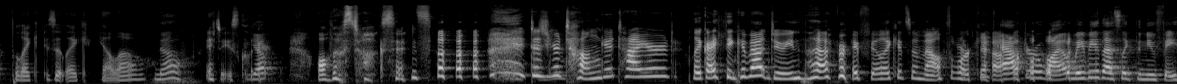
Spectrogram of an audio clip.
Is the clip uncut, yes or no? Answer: no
